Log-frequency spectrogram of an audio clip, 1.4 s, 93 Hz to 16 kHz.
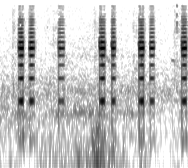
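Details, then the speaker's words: XP ORX metal detector ground-balanced at 77, below the shake value, making the coil very hot: erratic paired high beeps keep firing with no target, false signals from ground balance set too low. "You may think that's all well and good, but because this is ground balanced at 77, it means that we've gone below the shake value, which is, you've made the coil very hot."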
